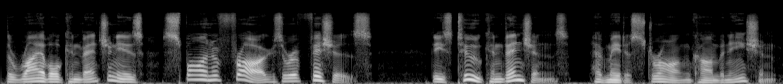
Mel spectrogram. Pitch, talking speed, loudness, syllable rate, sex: 130 Hz, 140 wpm, -17 LUFS, 4.2 syllables/s, male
